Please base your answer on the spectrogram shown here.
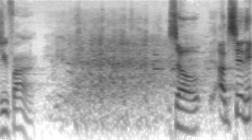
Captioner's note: audience laughing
